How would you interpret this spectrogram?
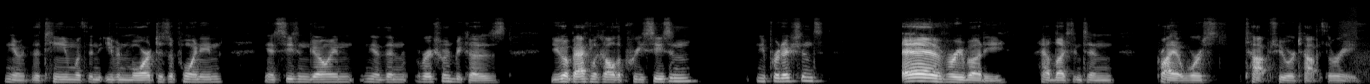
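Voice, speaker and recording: A man's voice: medium pitch, normal speed, fairly bright tone, dry recording. An American man co-hosting a sports podcast, chatting casually in a rambling, conversational way.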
